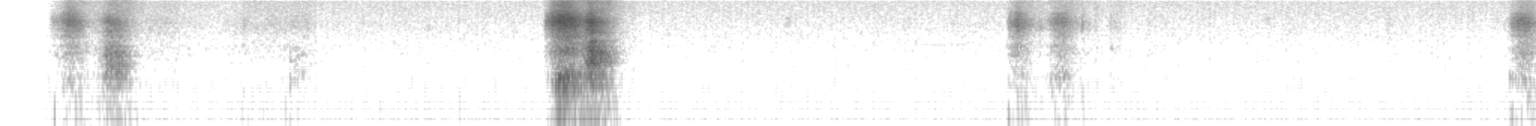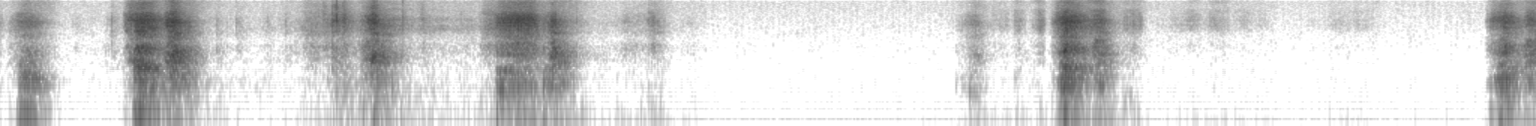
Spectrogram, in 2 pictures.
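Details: Beagle reverse sneezing: harsh, noisy snorting inhalations in bursts, with a quicker cluster in the middle.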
